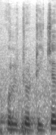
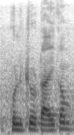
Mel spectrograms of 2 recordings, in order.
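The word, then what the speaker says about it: Colletotrichum: का होता है, यानी कोलिटोटाइकम कैप्सेसी, ठीक है, कोलिटोटिचम जिसको हिंदी में कहा जाता है, और इंग्लिश में कोलिटोटाइकम प्रोनाउंसिएशन होता है।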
